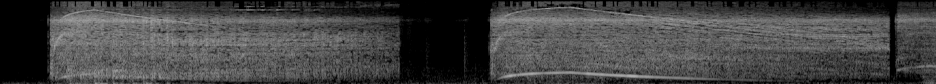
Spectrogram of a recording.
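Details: Bosch angle grinder spinning up with a harsh gritty rasp over its whine from a worn 608ZZ bearing.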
